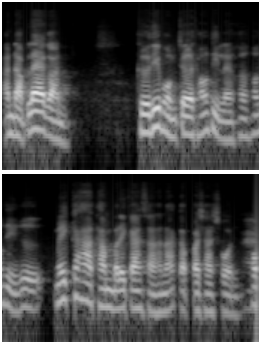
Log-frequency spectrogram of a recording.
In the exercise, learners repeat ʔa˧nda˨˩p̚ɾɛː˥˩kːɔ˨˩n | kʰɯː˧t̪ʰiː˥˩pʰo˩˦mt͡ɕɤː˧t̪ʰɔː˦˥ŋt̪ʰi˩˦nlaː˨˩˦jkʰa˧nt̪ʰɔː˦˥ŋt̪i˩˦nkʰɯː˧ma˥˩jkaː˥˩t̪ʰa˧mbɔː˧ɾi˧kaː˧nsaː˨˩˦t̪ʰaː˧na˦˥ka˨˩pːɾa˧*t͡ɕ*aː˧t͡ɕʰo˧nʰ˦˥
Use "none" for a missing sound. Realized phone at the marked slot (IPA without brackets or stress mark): t͡ɕʰ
